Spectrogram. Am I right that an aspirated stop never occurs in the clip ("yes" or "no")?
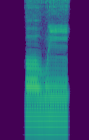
yes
